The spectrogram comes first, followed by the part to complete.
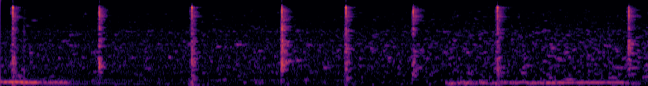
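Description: Computer mouse clicking about seven times, roughly once a second, with a faint low hum underneath at the start and again over the last second and a half.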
